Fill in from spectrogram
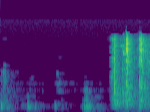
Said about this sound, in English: Perhaps that is... I will open the door.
